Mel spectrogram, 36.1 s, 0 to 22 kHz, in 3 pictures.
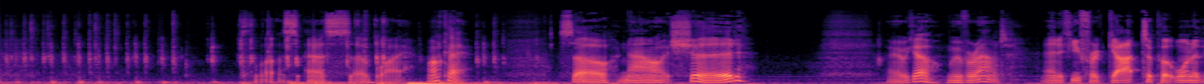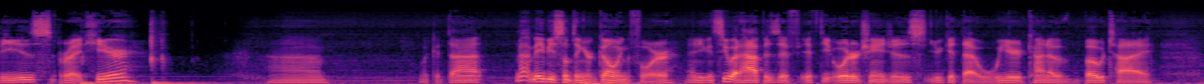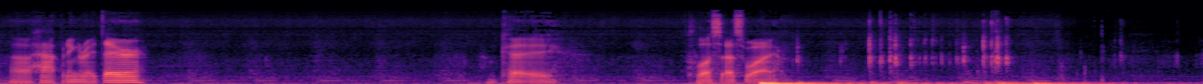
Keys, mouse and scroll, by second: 3.1-4.5 typing, 4.6 Right, 4.9 Right, 5.1 Right, 6.5 click, 10.3 click, 12.8 click, 13.8 BackSpace, 21.9 click, 22.4 middle click, 28.9 click, 31.0 click, 33.3-34.7 typing, 35.6 middle click.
